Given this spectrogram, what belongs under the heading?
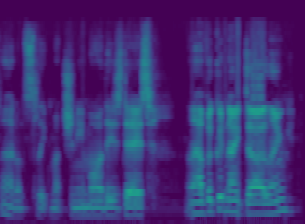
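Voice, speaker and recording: A man's voice: medium pitch, expressive, fairly quick, lightly acted. A man voicing an easygoing, weary man with a wry, courteous manner in a tabletop game.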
